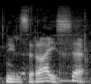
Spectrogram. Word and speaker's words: Nils Riese: Det är som i Reinfeldt. – Som jag mycket riktigt lärde mig i tyskan, så ska man uttala ditt namn Nils Riese.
